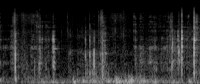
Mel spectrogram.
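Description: Hand tools chopping and scraping into dry hillside soil as vegetation and duff are grubbed out. An irregular run of strikes, with sharp ones just after the start and near the end.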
